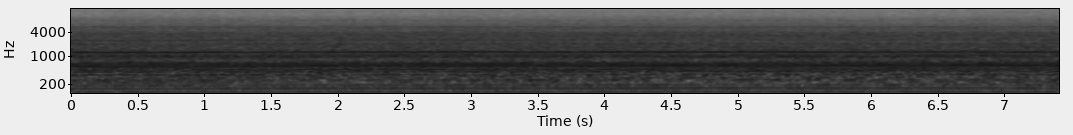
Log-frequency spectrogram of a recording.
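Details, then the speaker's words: Baliy 3700 W portable generator after carburetor cleaning and new spark plug, servo rotated back: loud, constant, even drone with no surging or hunting in eco mode; steady, healthy running. "that flipping between econo on an econo off the motor seems to just be running just fine once i got that servo rotated back"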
